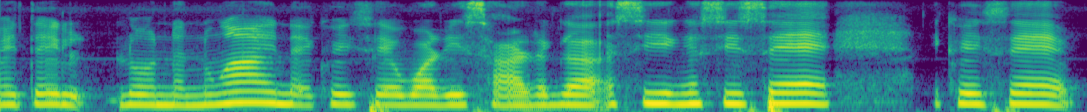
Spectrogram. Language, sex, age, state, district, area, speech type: Manipuri, female, 30-45, Manipur, Chandel, rural, spontaneous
